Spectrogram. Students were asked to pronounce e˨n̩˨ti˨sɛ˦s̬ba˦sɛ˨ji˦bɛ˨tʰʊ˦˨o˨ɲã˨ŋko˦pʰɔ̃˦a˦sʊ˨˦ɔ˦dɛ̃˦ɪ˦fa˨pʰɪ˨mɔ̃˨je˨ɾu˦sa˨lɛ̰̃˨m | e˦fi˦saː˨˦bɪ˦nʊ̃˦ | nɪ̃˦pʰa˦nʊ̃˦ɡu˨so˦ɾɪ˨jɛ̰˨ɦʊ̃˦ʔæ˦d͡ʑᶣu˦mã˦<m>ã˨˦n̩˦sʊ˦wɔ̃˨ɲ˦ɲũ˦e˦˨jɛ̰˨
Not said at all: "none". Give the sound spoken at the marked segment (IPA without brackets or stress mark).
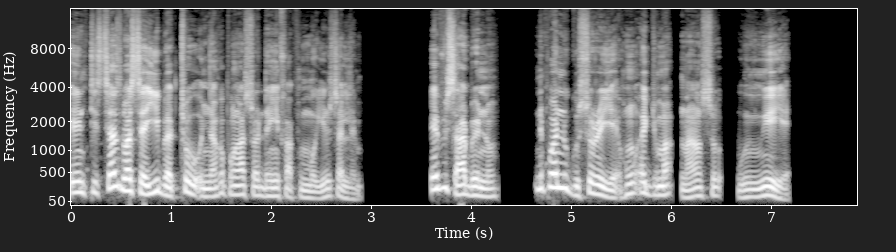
n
